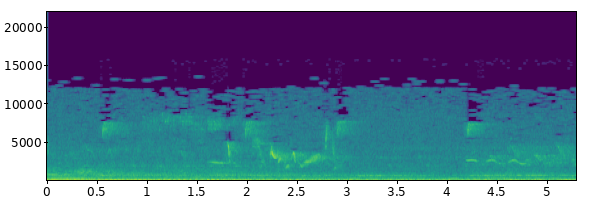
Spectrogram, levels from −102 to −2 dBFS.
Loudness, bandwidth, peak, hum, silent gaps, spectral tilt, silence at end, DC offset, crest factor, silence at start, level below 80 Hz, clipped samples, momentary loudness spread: -26 LUFS; 13 kHz; -10 dBFS; none; none; -5 dB/octave; 0 s; under 0.1%; 16 dB; 0 s; -34 dBFS; under 0.1%; 6 LU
